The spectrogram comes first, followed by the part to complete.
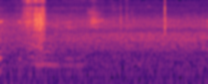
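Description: Street traffic: a steady low rumble of vehicles on the road, with a single sharp click a little after halfway.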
